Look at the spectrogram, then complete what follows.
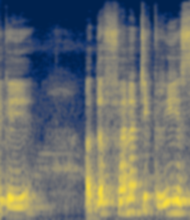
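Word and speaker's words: phonetic: ए टी आई सी बहुत लोग इसको फोनेटिक बोलते हैं लेकिन दोस्तों ये गलत है इसको बोला जाता है फेनेटिक फैंटास्टिक का मतलब होता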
